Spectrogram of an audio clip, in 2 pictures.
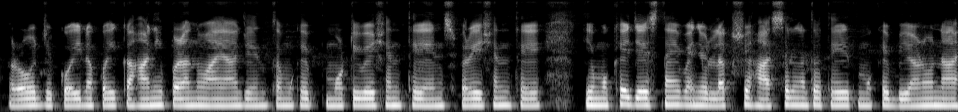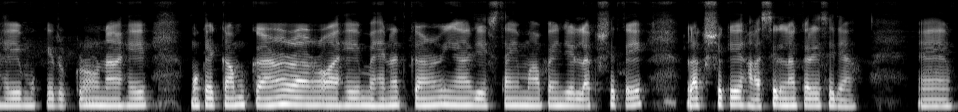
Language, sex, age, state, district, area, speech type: Sindhi, male, 30-45, Maharashtra, Mumbai Suburban, urban, spontaneous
